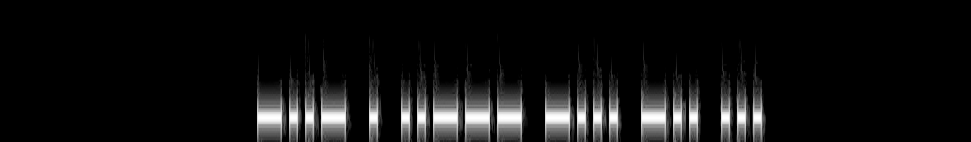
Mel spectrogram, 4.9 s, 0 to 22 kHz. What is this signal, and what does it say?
Morse code, heard as a keyed tone, about 32 wpm, 700 Hz. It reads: XE2BDS
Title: DXCC-100 Call Signs - 6 Characters - Repeated 3x - 30wpm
